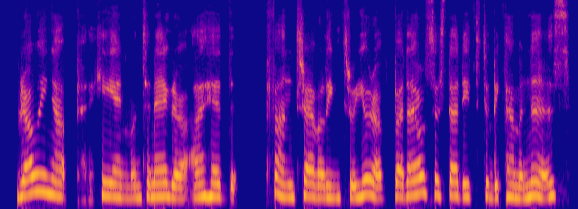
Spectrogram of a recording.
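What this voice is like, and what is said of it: Mixed European accent. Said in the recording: “I have a very mixed European accent.”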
